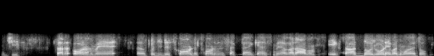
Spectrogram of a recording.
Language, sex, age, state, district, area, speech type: Hindi, male, 18-30, Madhya Pradesh, Hoshangabad, rural, conversation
